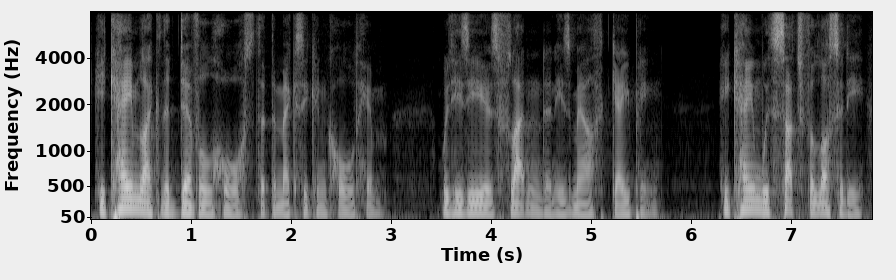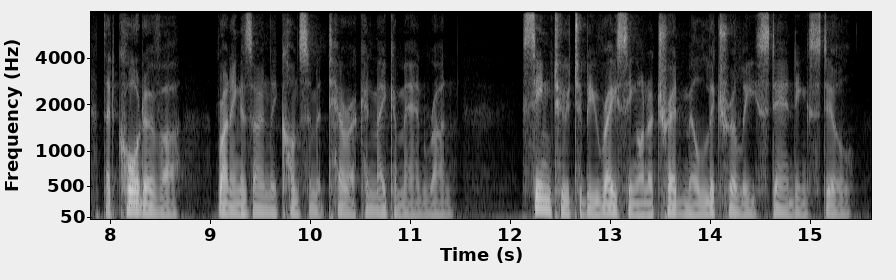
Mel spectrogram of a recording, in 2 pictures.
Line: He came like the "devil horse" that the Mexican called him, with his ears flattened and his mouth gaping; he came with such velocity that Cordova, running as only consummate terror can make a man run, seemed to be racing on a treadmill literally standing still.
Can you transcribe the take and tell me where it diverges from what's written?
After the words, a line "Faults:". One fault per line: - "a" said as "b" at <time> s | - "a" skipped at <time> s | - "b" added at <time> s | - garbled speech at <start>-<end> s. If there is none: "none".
He came like the "devil horse" that the Mexican called him, with his ears flattened and his mouth gaping; he came with such velocity that Cordova, running as only consummate terror can make a man run, seemed to to be racing on a treadmill literally standing still.
Faults:
- "to" added at 12.6 s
